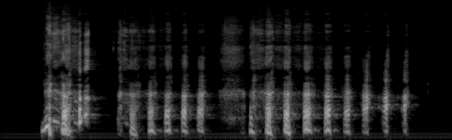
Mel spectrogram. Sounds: Laughter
